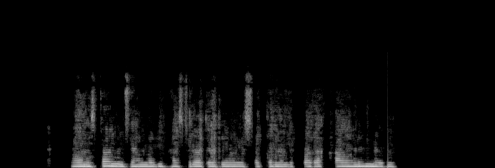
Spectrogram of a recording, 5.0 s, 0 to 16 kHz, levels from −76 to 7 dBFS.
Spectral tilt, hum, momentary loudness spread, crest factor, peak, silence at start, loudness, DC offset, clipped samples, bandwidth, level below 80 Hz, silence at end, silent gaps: -7 dB/octave; none; 7 LU; 16 dB; -4 dBFS; 0.7 s; -18 LUFS; under 0.1%; under 0.1%; 9 kHz; -58 dBFS; 1 s; none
